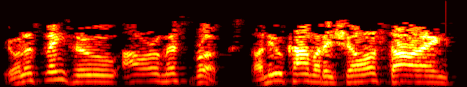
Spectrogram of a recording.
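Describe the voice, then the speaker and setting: A very muffled 1940s radio recording of a man announcer. His voice sits somewhat high, and he reads scripted narration in classic old-time radio comedy style. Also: a little fast, over loud music.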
